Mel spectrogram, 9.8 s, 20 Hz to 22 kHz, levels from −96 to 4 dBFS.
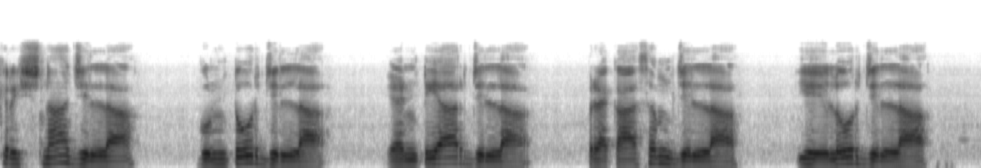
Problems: none marked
